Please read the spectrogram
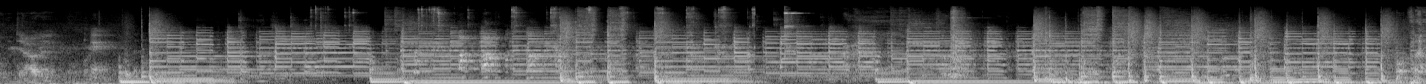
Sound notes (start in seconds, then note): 4.2 laughter; 7.8 tool sounds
